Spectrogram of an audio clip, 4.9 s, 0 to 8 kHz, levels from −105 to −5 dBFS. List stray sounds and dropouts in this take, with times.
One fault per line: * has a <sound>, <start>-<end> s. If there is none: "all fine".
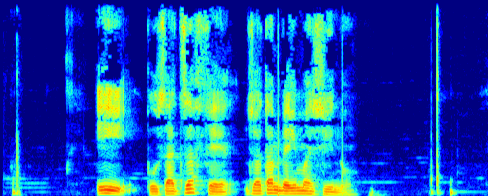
all fine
